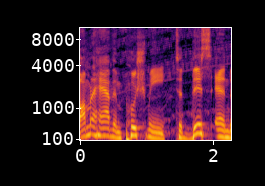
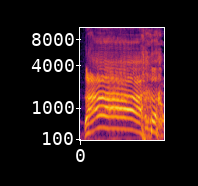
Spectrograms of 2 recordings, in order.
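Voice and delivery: sharp high yelp of fright; jolted into a scream by the jump scare; startled scream; 12 semitones higher, 4 dB louder than usual. Real, not acted. Player jump-scared, lets out a high startled scream.

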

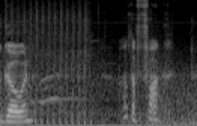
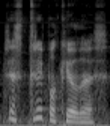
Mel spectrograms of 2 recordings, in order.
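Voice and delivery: ordinary delivery

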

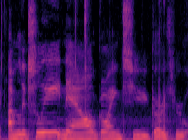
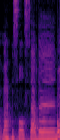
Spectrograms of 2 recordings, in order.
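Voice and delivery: normal talking voice

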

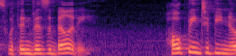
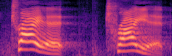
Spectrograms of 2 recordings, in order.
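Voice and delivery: urging; 6 semitones higher, 6 dB louder, slower than usual. Real, not acted. Urging Taylor to give back.

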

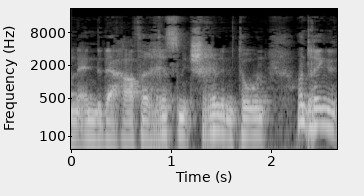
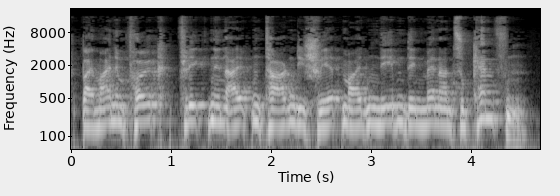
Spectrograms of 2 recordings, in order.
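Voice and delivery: proud, higher-pitched retort with a touch of anger; indignant retort; 7 semitones higher than usual. A narrator's reading. Eilonwy defends her people's sword maidens, indignant. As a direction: stand up for yourself, affronted. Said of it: "Eilonwy schüttelte zornig den Kopf".

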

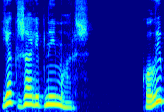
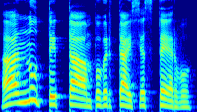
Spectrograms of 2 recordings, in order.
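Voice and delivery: slow, loud rough boss yell; retold rough shout; 5 dB louder than usual. Retired controller mimics a foreman, loud slow yell. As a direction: bark it like a foreman at a worker under the engine. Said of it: "прийде який чорт і кричить".

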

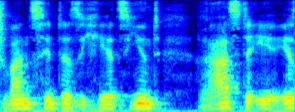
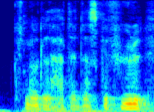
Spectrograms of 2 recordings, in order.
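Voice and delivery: usual speaking voice

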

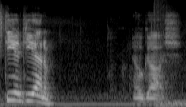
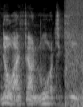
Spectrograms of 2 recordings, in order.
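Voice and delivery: very low, softer villain voice; voiced monster; 11 semitones lower, 5 dB quieter than usual. Player voicing the wither finding prey, low monster voice. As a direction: drop low to play the monster. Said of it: "He's like".

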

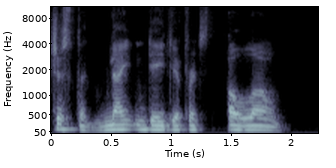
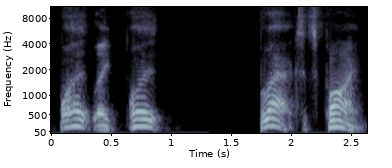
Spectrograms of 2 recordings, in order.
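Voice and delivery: higher-pitched mock bewilderment, then dismissive; imitated "what's the problem" reaction, pitched up; retold incredulous brush-off; 7 semitones higher than usual. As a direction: act out baffled protest, then wave it away. Retold protest to alarmed date.

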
